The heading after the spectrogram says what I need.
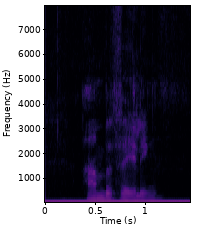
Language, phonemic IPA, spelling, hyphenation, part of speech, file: Dutch, /ˈaːm.bəˌveː.lɪŋ/, aanbeveling, aan‧be‧ve‧ling, noun, Nl-aanbeveling.ogg
- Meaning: recommendation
